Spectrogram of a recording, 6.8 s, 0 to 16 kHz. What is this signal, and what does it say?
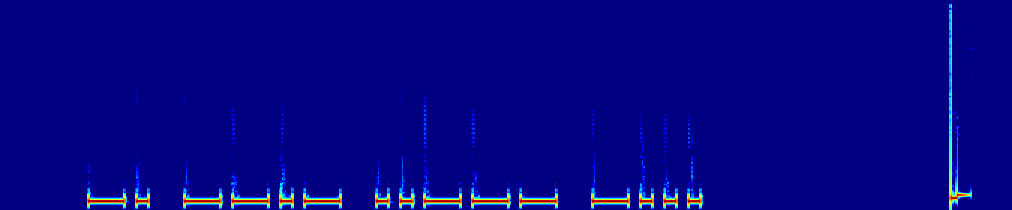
Morse code, heard as a keyed tone, about 15 wpm, 700 Hz. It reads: NQ2B
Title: USA Call Signs - 4 Characters - 3x Character Spacing - 15wpm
